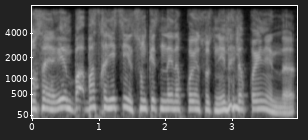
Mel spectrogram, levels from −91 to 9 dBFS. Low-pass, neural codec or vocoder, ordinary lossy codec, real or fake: 7.2 kHz; none; none; real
